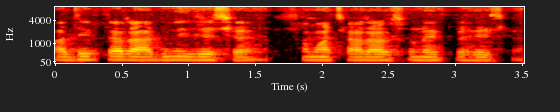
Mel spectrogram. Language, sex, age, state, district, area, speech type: Maithili, male, 60+, Bihar, Madhepura, rural, spontaneous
